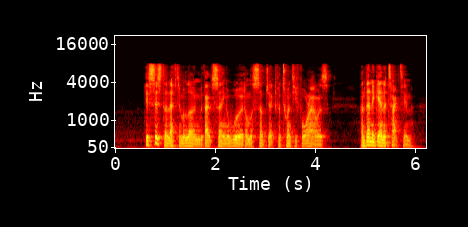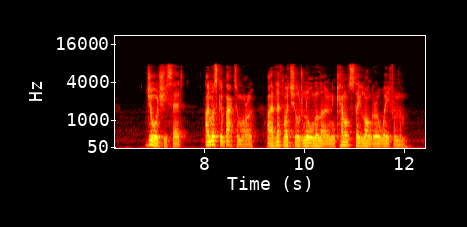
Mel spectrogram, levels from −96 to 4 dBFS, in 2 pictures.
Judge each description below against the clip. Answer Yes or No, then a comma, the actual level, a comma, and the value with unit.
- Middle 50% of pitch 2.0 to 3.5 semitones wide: No, average, 4.1 semitones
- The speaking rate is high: Yes, fast, 210 wpm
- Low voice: Yes, very low, 95 Hz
